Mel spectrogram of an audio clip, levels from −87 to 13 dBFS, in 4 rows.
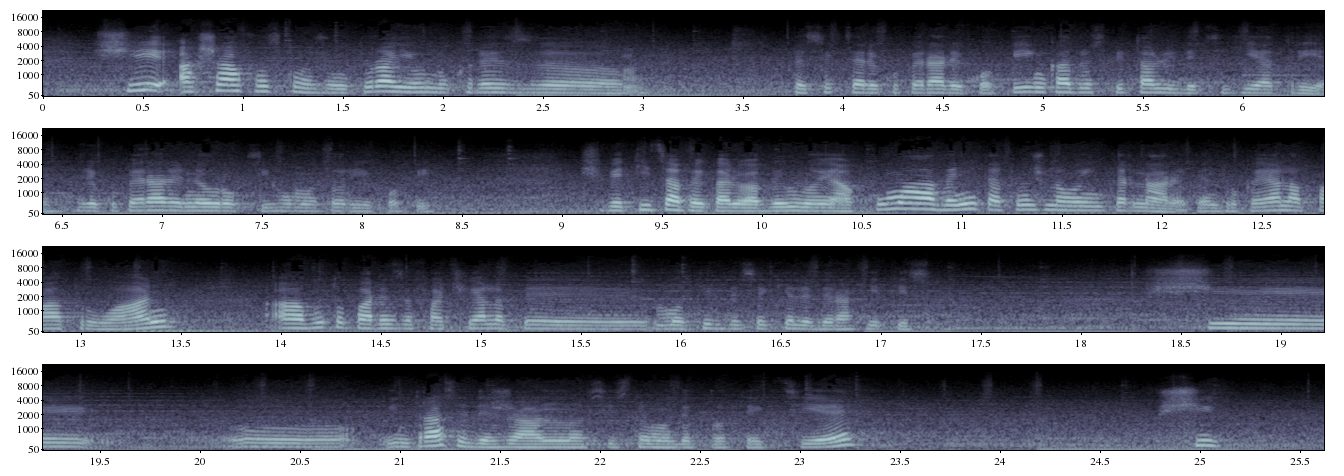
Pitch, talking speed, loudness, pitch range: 175 Hz, 140 wpm, -21 LUFS, 160-195 Hz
